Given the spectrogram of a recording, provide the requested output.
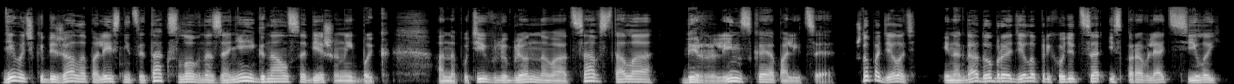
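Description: A man reading an audiobook in a dramatic, expressive manner. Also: medium pitch, moderate pace, no echo. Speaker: audiobook narrator. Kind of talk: scripted audiobook narration. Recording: dry close studio sound.

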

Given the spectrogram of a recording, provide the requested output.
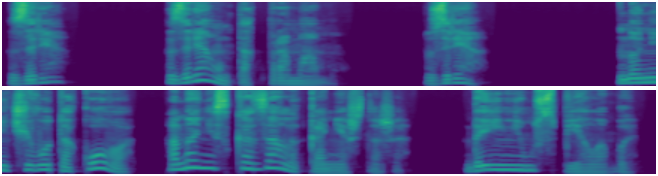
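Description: Low-voiced woman reading a novel. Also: unhurried, long pauses, no echo, studio quality. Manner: expressive storytelling, mixing plain telling with inner voice. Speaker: audiobook reader. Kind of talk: scripted literary narration.

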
